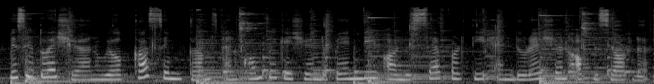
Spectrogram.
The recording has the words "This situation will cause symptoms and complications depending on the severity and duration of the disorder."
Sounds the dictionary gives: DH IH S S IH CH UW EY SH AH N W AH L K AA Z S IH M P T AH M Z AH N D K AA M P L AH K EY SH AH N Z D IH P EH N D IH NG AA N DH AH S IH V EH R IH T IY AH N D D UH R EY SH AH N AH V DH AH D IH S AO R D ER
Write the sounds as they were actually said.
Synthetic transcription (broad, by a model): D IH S S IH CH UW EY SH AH N W AH L K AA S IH M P T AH M S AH N K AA M P L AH K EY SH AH N D IH P EH N D IH NG AA N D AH S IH P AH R T IY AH N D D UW R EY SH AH N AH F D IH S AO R D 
